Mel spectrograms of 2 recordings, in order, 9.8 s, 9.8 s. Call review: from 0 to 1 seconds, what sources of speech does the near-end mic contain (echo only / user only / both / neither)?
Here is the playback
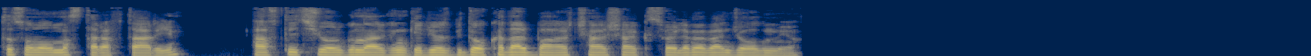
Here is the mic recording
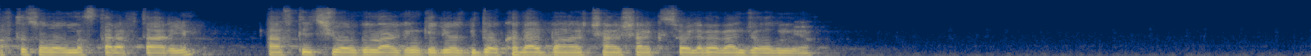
echo only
